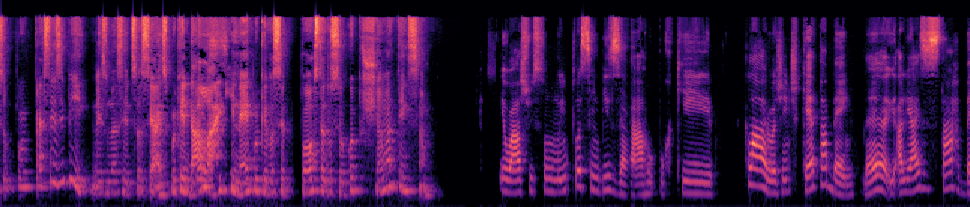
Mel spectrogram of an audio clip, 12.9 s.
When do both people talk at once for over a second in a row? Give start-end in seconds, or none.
none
